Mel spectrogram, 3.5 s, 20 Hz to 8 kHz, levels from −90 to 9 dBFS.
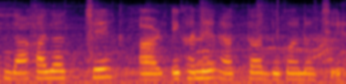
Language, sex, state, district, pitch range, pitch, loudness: Bengali, female, West Bengal, Purulia, 215-275 Hz, 235 Hz, -15 LUFS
